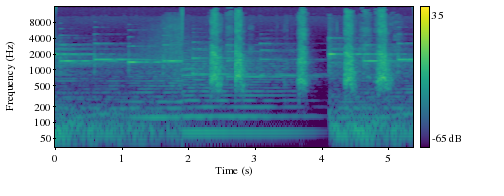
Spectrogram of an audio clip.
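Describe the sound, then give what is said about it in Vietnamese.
Sharp barks from a black dog ring out in a few quick bursts over a steady, low musical drone that briefly drops out midway. “Tiếng chó bất ngờ sủa vang lên, bà tự hỏi. Nghe như là tiếng con mực nhà mình.”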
